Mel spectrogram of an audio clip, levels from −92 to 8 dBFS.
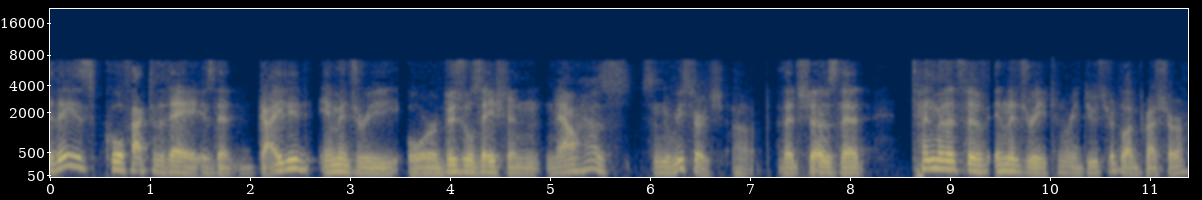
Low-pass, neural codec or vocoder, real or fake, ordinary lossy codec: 7.2 kHz; codec, 16 kHz, 1.1 kbps, Voila-Tokenizer; fake; AAC, 32 kbps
